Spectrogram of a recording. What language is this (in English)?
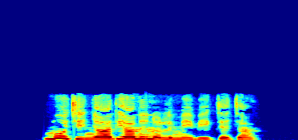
Kalenjin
